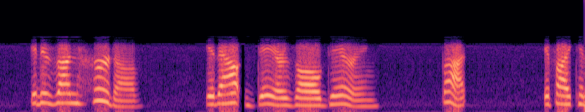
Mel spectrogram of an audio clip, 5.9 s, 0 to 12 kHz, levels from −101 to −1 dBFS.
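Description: From start to finish the speech carries Dialogic VOX ADPCM damage, and it is heavy. Each sample is coded as a small 4-bit step from a predicted value, and the coarse steps leave a gritty hiss that rides along with the speech. Nothing survives above 3 kHz, which points to 6,000 samples a second at about 24 kbps. A spectrogram shows a hard ceiling at 3 kHz, little below 200 Hz, and speckled noise filling the band under the speech, while the waveform looks fuzzy.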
